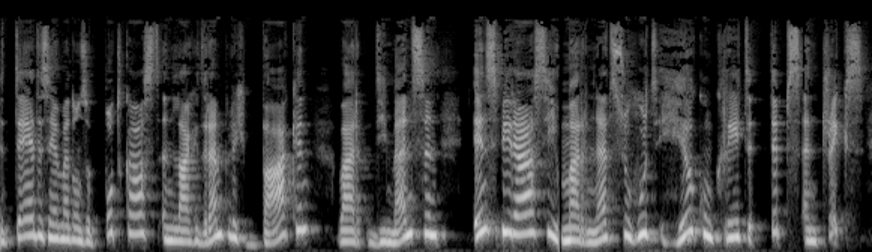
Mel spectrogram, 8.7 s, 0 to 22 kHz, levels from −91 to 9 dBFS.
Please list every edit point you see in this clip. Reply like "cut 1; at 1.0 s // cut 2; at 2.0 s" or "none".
cut 1; at 5.6 s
